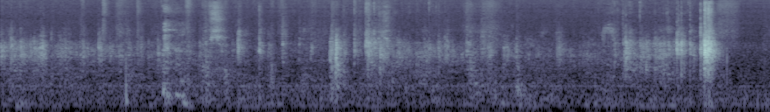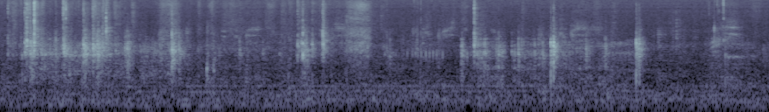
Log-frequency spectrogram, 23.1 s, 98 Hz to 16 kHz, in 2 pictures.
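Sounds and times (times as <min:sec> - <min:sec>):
plastic ball toy clicking and rattling: 0:17.9 - 0:21.2.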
